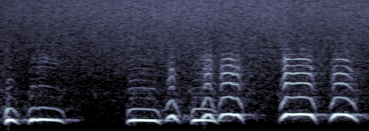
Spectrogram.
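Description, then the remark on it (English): A huge owl with pointy, ear-like tufts gives a series of soft, mellow hoots at night in short paired and triple phrases, clear, with brief pauses between groups and no other sounds around them. “At night, listen for these mellow hoots.”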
